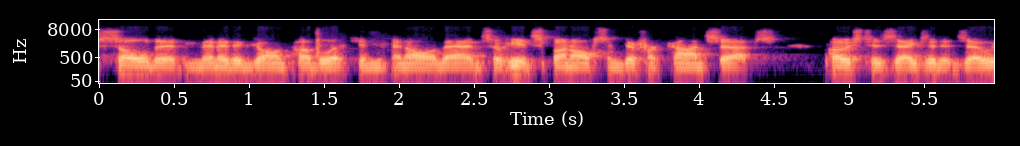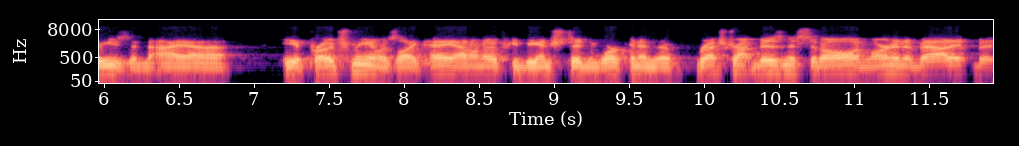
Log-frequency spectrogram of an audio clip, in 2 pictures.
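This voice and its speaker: The speech runs at a very fast pace in a monotone, flat intonation. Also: man, fairly low pitch for a man. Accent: American. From US South, Birmingham, Alabama. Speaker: executive MBA student, former college football player. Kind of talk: casual interview chat.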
